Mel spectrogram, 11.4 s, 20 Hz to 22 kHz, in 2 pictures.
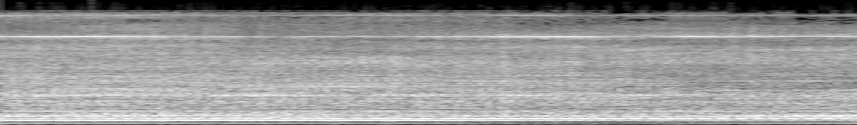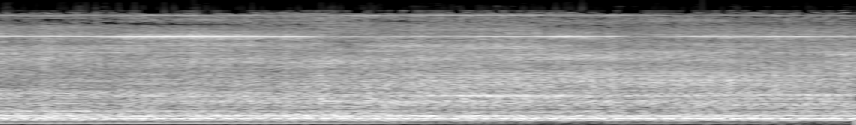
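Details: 2002 Kohler 100 kW/125 kVA standby diesel generator, 320 hours, 480 V three-phase, no muffler: steady even loud diesel drone with no knocks, misses or surging; normal running.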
